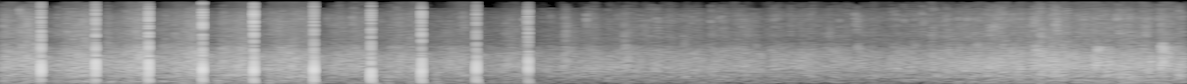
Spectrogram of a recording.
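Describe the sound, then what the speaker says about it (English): An audience at a charity evening event claps in about a dozen sharp, evenly spaced beats over three seconds, then the claps give way to a low room murmur. "Please join me in giving all our sponsors one final round of applause."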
